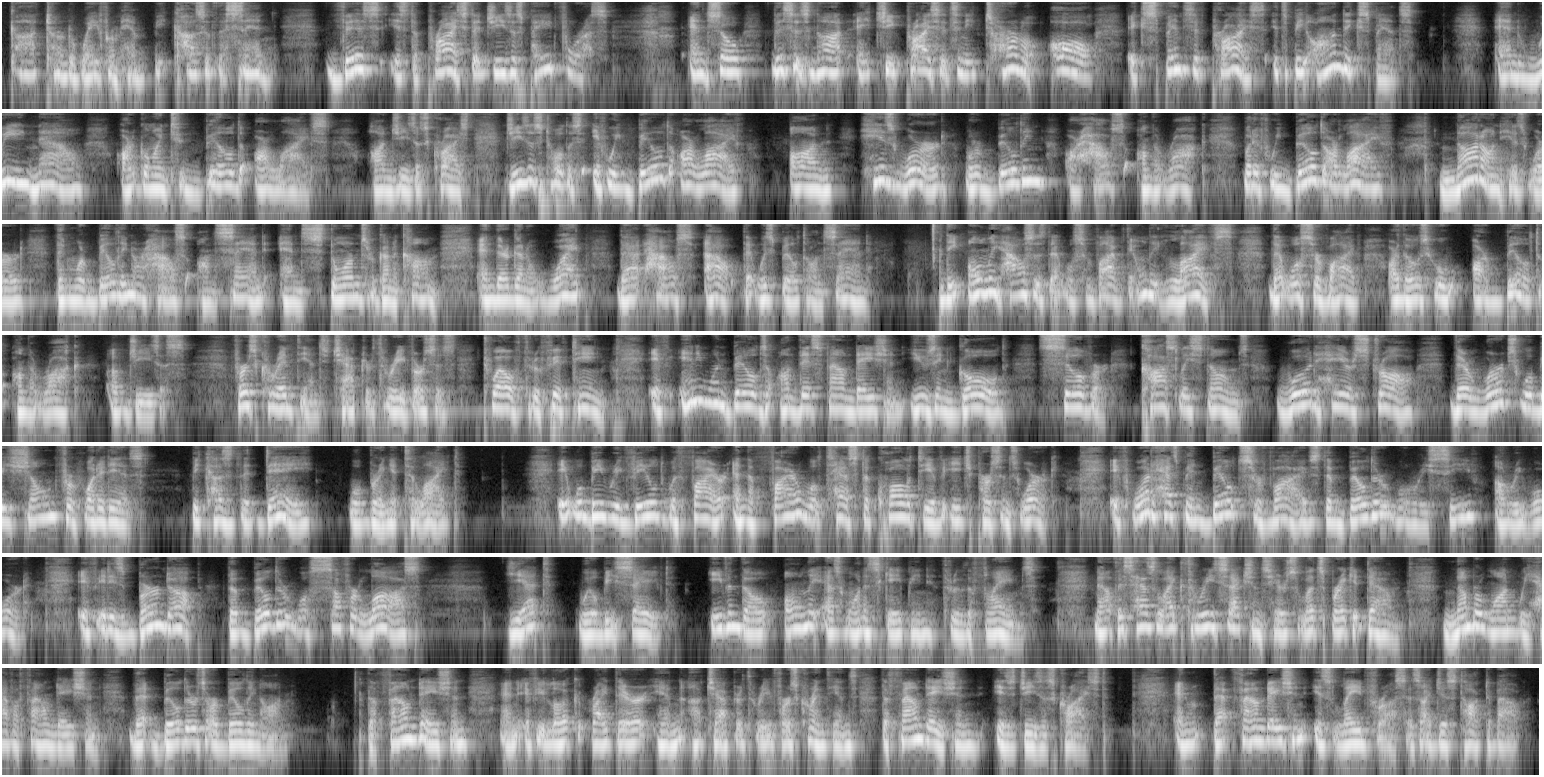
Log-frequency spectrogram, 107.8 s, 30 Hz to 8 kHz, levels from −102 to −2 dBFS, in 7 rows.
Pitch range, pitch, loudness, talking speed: 140-190 Hz, 160 Hz, -19 LUFS, 150 wpm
